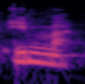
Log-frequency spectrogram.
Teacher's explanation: 비읍이 미음으로 바뀌는 거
